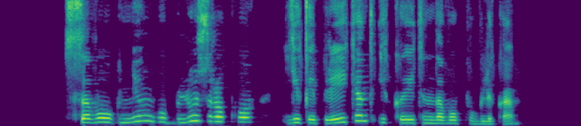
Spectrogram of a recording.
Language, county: Lithuanian, Vilnius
